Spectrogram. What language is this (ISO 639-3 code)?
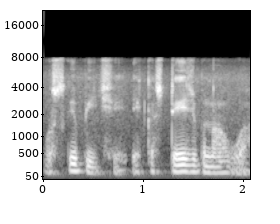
hin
